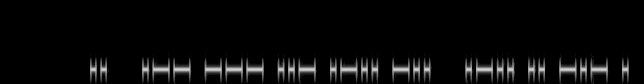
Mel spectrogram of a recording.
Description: Morse code, heard as a keyed tone, about 23 wpm, 700 Hz. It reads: I WOULD LIKE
